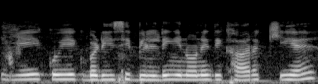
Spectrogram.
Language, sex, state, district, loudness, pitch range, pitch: Hindi, female, Haryana, Jhajjar, -13 LUFS, 215-230 Hz, 220 Hz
